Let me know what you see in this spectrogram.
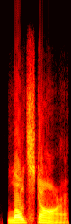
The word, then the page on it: lodestar: American English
